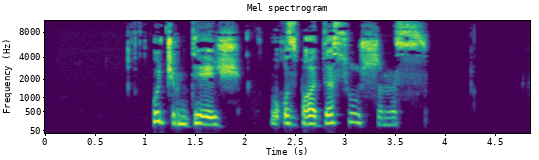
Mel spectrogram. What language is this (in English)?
Kabardian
